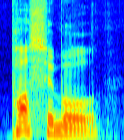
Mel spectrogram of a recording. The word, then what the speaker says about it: possible: Et attention, on n'insiste pas sur le i comme en français. En français, on dit possible. Mais sur la syllabe qui précède cette terminaison. Ça donne able, possible, possible. C'est comme si on frappait fort sur cette syllabe.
